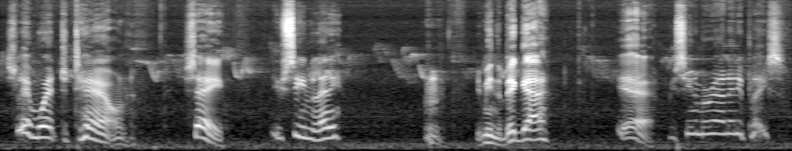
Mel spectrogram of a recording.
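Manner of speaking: put-on hesitant old ranch hand asking; old Candy. Candy at the doorway asks about Lenny in a high old voice.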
